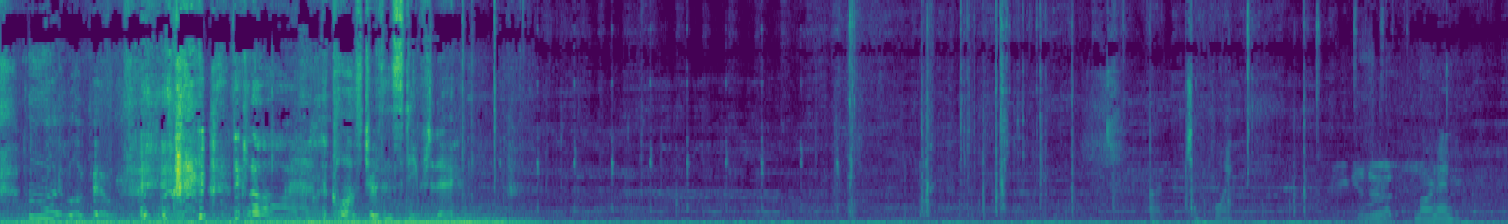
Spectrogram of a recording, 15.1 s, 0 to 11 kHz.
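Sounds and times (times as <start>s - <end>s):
road noise: 0.0s - 15.0s
truck engine rumble: 0.0s - 15.0s.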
